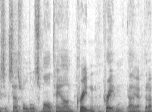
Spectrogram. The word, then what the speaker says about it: Creighton: I think it was Crichton University. They were talking about the coach there who was very successful, a little small town. Creighton.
